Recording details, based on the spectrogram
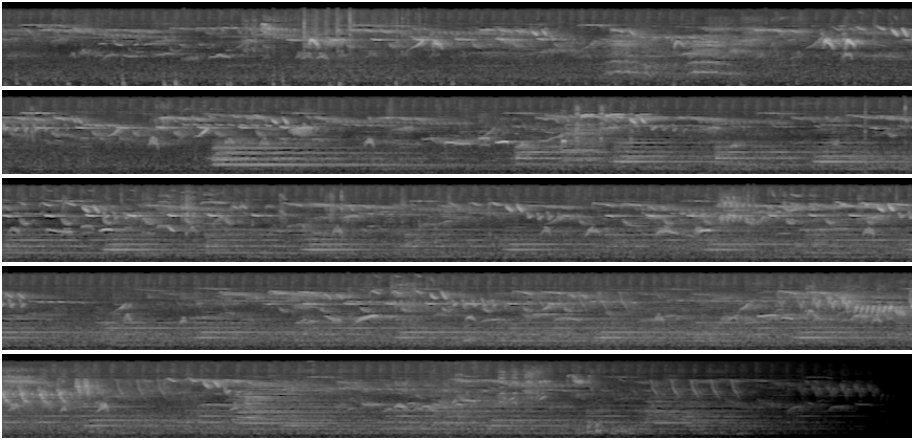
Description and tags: This is a short clip that can be used to establish a setting for a small old style village.
village, town, setting, design, background, foley, sound, theater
